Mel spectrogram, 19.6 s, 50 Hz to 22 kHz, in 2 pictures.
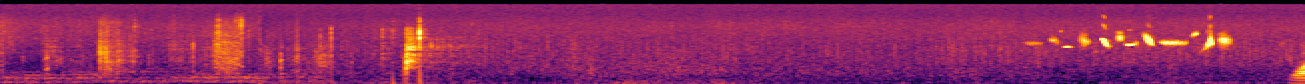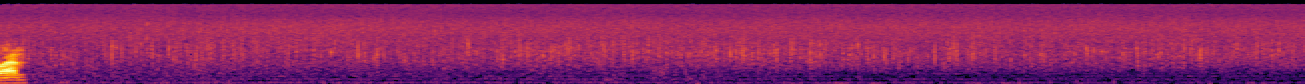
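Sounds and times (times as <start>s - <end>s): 
rustling and handling noise: 0.0s - 3.7s
soft hiss: 0.0s - 19.5s
sage sparrow singing: 7.6s - 9.3s
speech: 9.7s - 10.1s.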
